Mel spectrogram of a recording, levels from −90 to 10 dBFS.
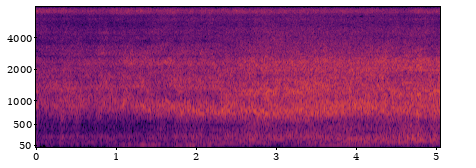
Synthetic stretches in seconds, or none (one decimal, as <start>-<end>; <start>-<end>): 0.0-3.1; 4.3-5.1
